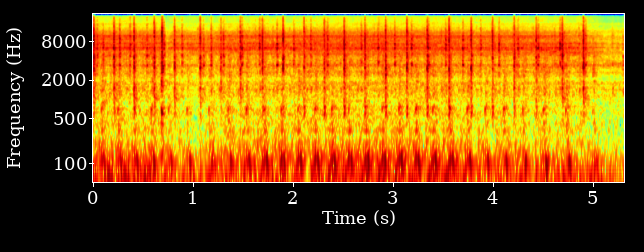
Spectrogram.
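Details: 1979 Ford F150 with modified 351, long abandoned: uneven, lumpy idle with irregular pulses and knocking beats, struggling to keep running; owner unsure whether weak fuel pump or carburetor.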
